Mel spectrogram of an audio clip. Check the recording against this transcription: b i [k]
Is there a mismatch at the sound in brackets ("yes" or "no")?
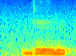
yes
